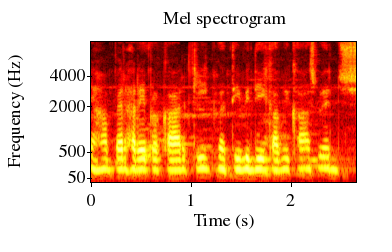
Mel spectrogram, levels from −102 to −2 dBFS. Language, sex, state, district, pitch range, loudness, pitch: Hindi, female, Uttarakhand, Tehri Garhwal, 180-190 Hz, -18 LUFS, 185 Hz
